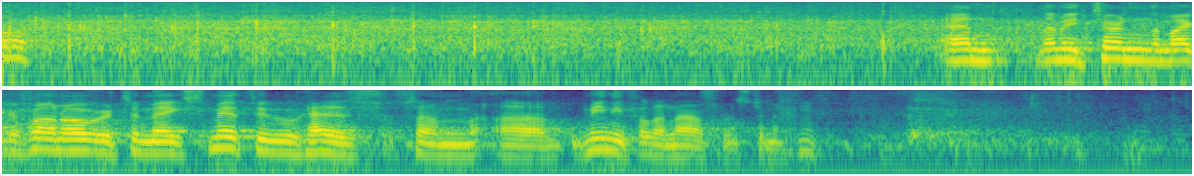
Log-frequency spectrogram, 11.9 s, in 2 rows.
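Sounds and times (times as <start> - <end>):
speech: 0.0 - 0.4, 4.7 - 10.2
crowd applause: 0.0 - 6.5.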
